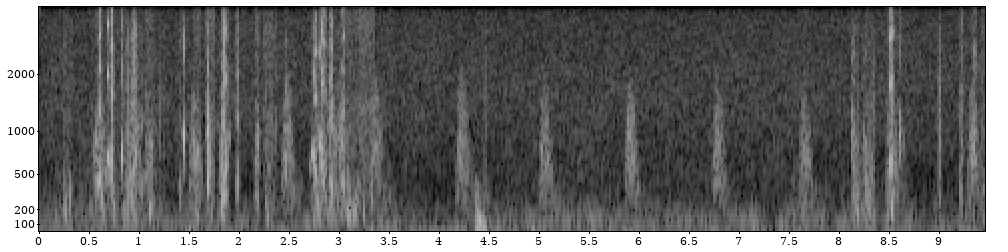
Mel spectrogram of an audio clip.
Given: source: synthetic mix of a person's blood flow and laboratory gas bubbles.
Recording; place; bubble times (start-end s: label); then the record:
Doppler ultrasound of blood flow; subclavian vein
0.22-0.33 s: bubbles
0.51-1.17 s: bubbles
1.38-1.48 s: bubbles
1.52-1.60 s: bubbles
1.65-1.75 s: bubbles
1.77-1.90 s: bubbles
1.94-2.01 s: bubbles
2.13-2.38 s: bubbles
2.44-2.50 s: bubbles
2.69-3.35 s: bubbles
8.10-8.36 s: bubbles
8.45-8.64 s: bubbles
9.18-9.25 s: bubbles
9.29-9.38 s: bubbles
9.41-9.47 s: bubbles
From the record:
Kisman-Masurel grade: 333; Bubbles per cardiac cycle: rolling drumbeat, 9 or more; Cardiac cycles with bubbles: 50 to 99%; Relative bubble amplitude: loud (0.450 to 0.775); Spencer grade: 3 (all of the cardiac periods contain showers or single bubble signals, but not dominating or overriding the cardiac motion signals); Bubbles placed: anywhere in the cardiac cycle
